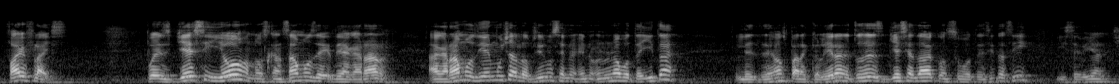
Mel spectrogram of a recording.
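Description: Male pastor, fairly high voice, animated sermon delivery with acted-out voices. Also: lo-fi sound. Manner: animated, emphatic, acts out voices and sounds. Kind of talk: sermon and prayer.

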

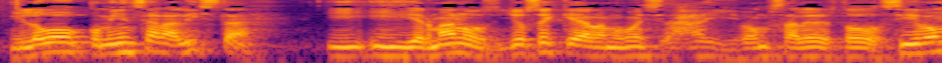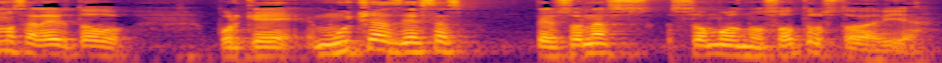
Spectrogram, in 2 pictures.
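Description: A man's voice: mid-range voice, lively intonation, brisk, a little mellow, breathy edge. A man preaching a sermon in a conversational, lightly humorous way, repeating his points.

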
